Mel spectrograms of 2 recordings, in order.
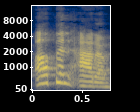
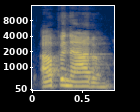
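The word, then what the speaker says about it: up and at 'em: started up an adom so you can say it like this or you can say it like this same pronunciation up and atom up and atom okay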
